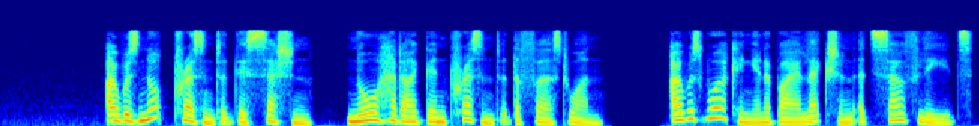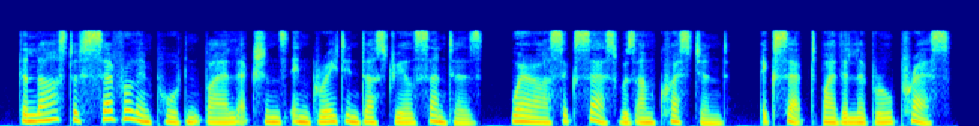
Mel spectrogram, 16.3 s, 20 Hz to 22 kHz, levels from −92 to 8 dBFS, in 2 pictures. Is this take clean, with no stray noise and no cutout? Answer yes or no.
yes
